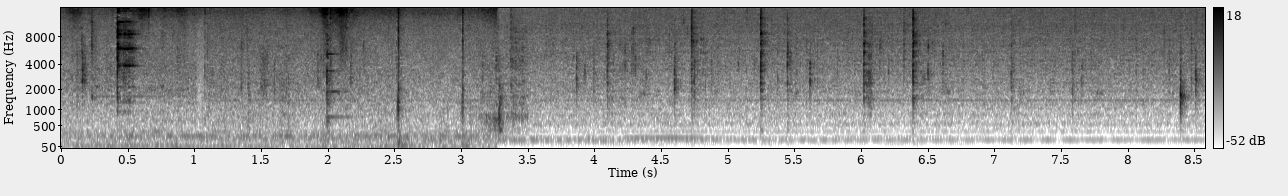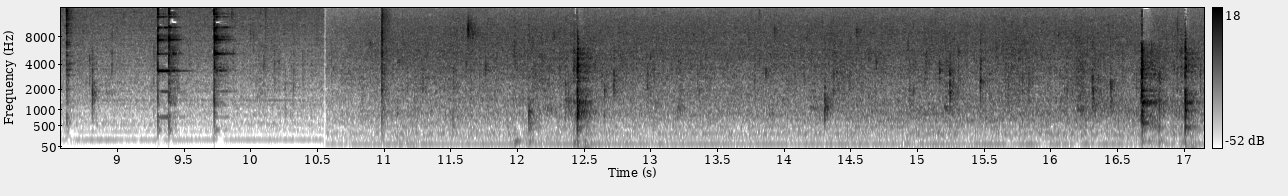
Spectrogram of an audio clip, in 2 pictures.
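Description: Batter-coated chicken fillets frying in oil over medium heat in a nonstick pan: a steady sizzle with scattered clicks and taps from a utensil turning the pieces. After a cut about ten seconds in, stir-fried noodles and vegetables are tossed in a steel pan, with soft scraping and clicks.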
